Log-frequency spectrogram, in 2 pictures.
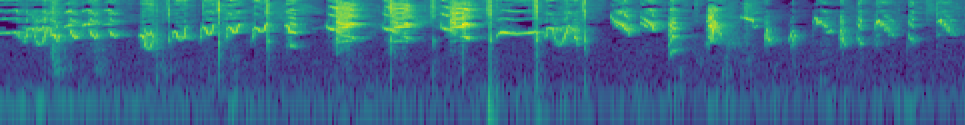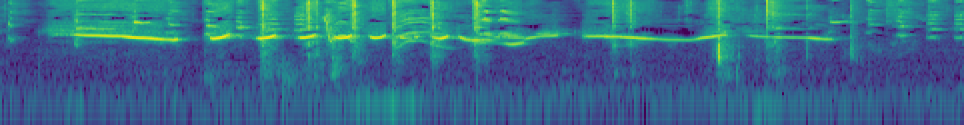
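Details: White-rumped shama, a kept bird fanning its tail, giving a fast medley of chirps, clicks and bright whistles, then a long wavering whistled phrase before more quick notes.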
